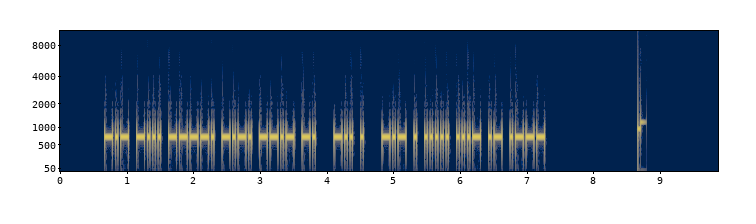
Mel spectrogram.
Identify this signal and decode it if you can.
Morse code, heard as a keyed tone, about 30 wpm, 700 Hz. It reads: KB9CQN DE KE5VAJ
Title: USA Callsign DE Callsign - 6 Characters - 30wpm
